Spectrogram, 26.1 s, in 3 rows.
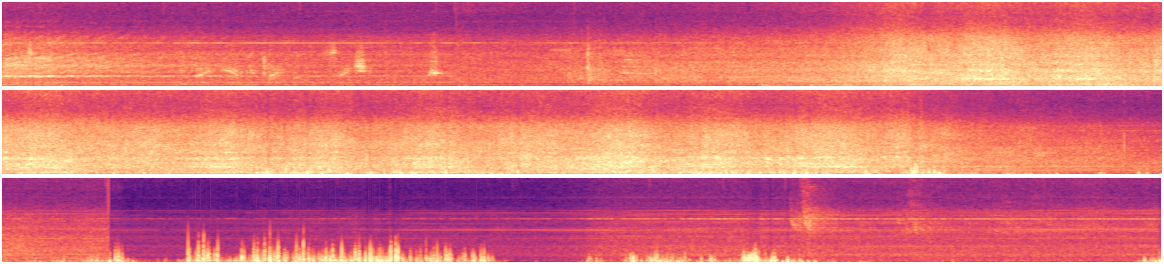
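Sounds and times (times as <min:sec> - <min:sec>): electric train passing at speed: 0:00.0 - 0:26.0
wind buffeting microphone: 0:05.4 - 0:24.0.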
